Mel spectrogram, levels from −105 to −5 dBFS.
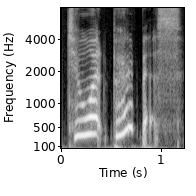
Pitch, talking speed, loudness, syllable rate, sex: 360 Hz, 145 wpm, -17 LUFS, 4.4 syllables/s, female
